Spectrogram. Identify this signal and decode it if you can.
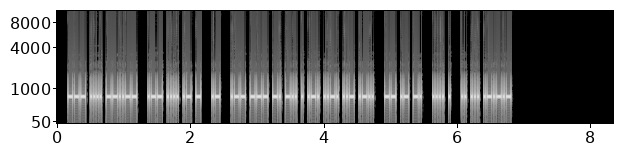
Morse code, heard as a keyed tone, about 50 wpm, 700 Hz. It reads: OH, WHAT A WONDERFUL MAN HE IS.
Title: Sentences from Top 1100 Words 50wpm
